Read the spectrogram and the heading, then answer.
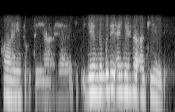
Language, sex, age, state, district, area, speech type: Manipuri, other, 30-45, Manipur, Imphal West, urban, conversation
